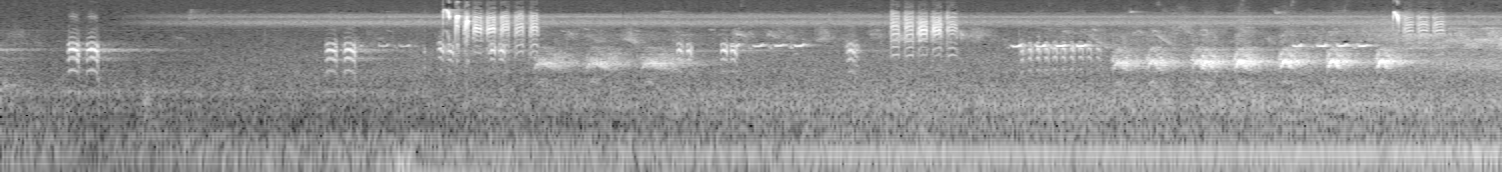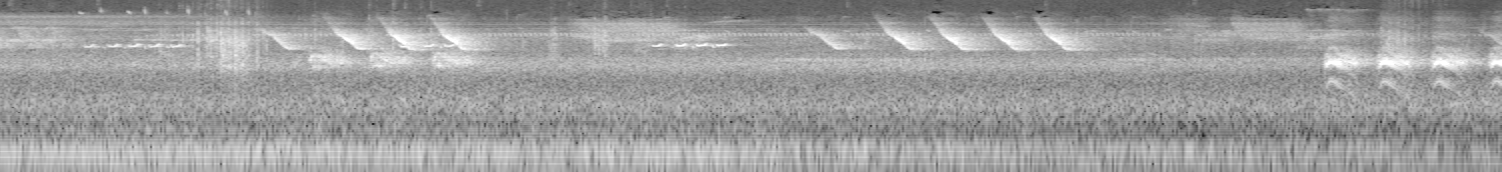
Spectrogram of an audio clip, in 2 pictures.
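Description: Several songbirds calling and singing: short chirps and trills, then runs of quick down-slurred whistles in the second half.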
